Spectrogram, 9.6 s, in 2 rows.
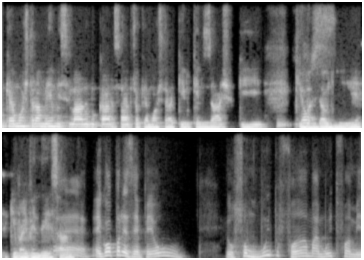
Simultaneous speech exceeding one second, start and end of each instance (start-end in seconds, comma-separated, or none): none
